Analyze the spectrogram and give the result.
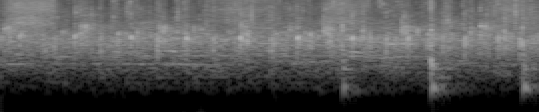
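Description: A crowd, answering a call to clap their hands and shout, claps steadily in dense, continuous applause, with scattered shouts and whoops rising over the clapping and a few sharper bursts near the end.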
